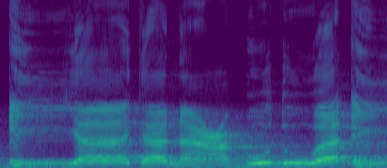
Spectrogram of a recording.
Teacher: Kita menjadikan huruf ya yang mestinya dia ngalir, kita buat berhenti di sana. Perlu untuk dibuat mengalir karena sifat huruf ya dia adalah rikhawah, mengalir suara.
